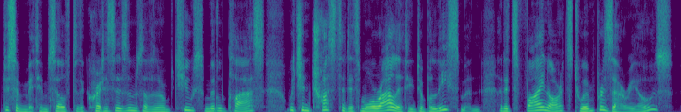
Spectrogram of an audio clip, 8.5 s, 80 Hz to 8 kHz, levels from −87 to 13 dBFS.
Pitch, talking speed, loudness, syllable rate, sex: 165 Hz, 160 wpm, -20 LUFS, 5.2 syllables/s, male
